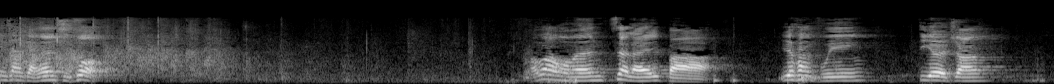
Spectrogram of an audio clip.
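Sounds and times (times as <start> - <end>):
speech: 0.0 - 1.1, 5.3 - 10.0
crowd clapping: 0.0 - 3.0.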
